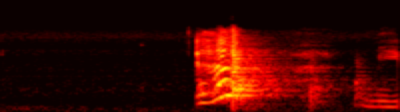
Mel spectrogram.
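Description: A Shih Tzu gives one short, loud bark, rising in pitch, about a second in.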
